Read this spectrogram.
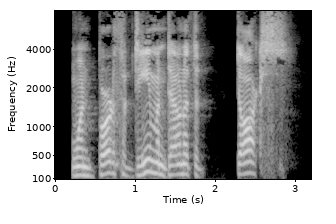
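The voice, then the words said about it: Put-on Scottish or Irish accent. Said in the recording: “I just changed accents again... You're starting to sound like you're from Scotland or Ireland.”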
